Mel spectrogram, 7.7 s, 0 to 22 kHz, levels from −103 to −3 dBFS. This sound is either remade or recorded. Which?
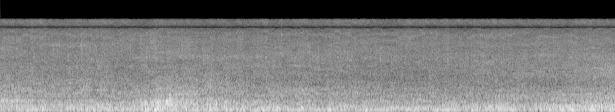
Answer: remade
